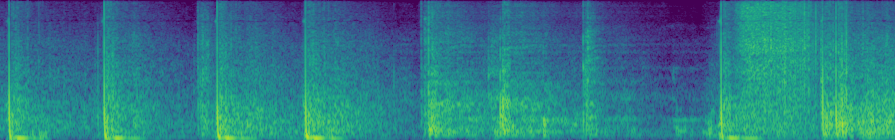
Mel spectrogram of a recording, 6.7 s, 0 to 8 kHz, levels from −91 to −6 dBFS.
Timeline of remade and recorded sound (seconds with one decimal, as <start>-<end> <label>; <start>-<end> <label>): 0.0-3.0 recorded; 3.0-5.3 remade; 5.3-6.7 recorded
